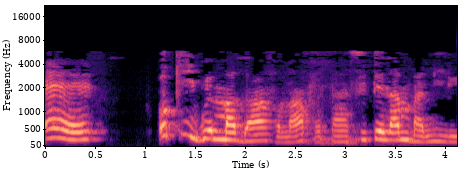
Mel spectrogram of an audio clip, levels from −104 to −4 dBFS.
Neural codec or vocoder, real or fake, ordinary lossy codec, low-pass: codec, 16 kHz, 16 kbps, FreqCodec, smaller model; fake; MP3, 24 kbps; 7.2 kHz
